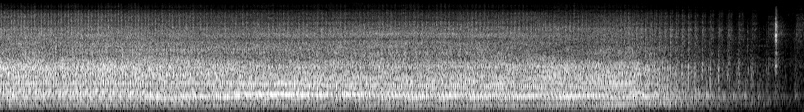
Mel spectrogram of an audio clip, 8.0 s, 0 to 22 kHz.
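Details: Craftsman LTS1500 lawn tractor with rebuilt 17.5 HP Briggs OHV single-cylinder made from two blown engines, full oil, PTO and deck running: steady even drone, no knock or vibration under deck load, clean wind-down at shutdown; healthy.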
